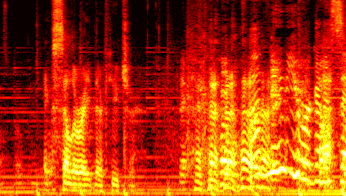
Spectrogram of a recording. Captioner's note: laugh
